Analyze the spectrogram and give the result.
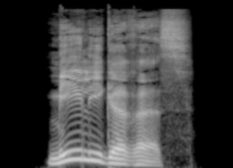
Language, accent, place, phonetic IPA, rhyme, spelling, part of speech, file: German, Germany, Berlin, [ˈmeːlɪɡəʁəs], -eːlɪɡəʁəs, mehligeres, adjective, De-mehligeres.ogg
- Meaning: strong/mixed nominative/accusative neuter singular comparative degree of mehlig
